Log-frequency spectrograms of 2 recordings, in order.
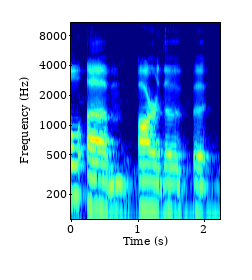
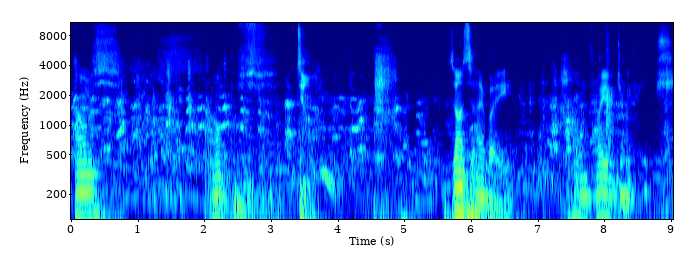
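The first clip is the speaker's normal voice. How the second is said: put-on low, mumbly slurred drunk secret; drunk whisper; 8 semitones lower, 8 dB quieter than usual. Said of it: "the worst spy in the world".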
